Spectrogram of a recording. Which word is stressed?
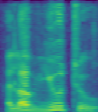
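you. The word you carries the strongest stress. The speaker loves this person as well as others. "मैं तुमसे भी प्यार करता हूँ"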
